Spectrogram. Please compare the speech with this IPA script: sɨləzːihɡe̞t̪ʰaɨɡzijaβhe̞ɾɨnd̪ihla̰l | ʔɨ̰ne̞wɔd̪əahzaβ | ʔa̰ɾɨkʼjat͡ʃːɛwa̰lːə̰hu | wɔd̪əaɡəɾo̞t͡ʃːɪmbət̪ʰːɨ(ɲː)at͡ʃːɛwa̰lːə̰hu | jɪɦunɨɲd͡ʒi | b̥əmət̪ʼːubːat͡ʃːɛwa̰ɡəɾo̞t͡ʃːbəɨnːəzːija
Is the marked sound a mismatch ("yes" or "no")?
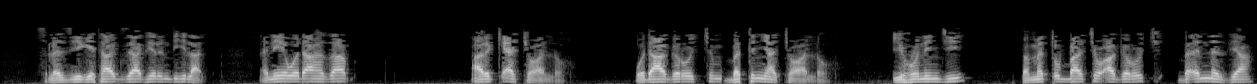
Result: no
